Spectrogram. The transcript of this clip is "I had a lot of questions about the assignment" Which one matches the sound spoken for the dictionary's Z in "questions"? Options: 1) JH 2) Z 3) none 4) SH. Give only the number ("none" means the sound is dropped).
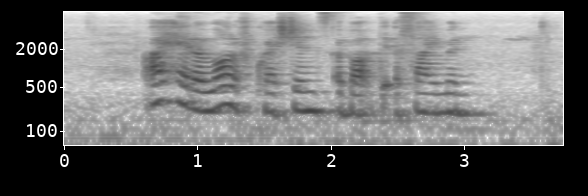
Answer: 2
